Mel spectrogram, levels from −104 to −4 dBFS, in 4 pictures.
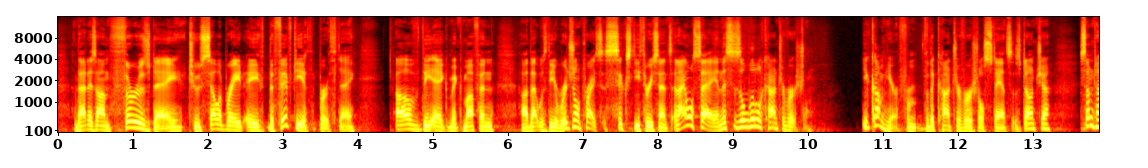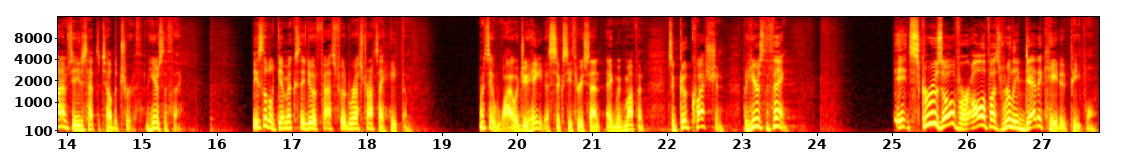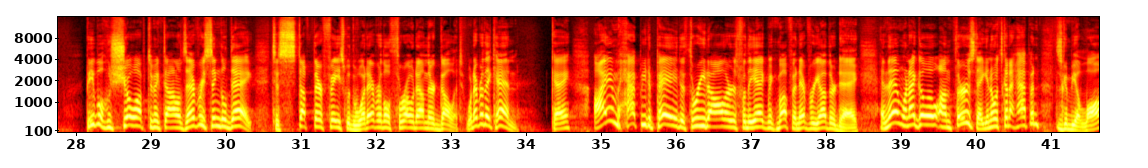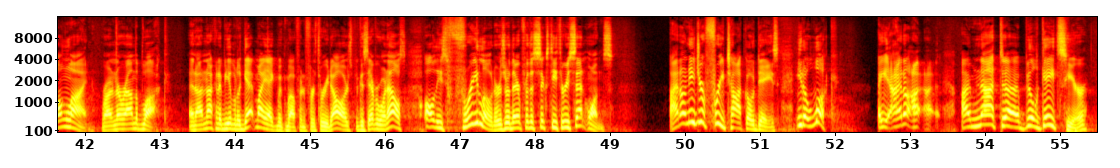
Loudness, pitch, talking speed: -19 LUFS, 180 Hz, 220 wpm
